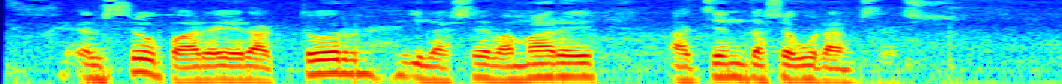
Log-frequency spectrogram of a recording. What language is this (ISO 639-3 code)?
cat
